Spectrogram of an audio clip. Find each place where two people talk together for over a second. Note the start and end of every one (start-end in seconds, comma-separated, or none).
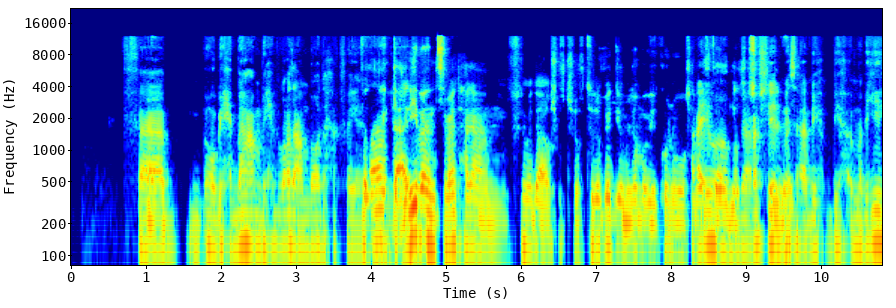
8.3-9.7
